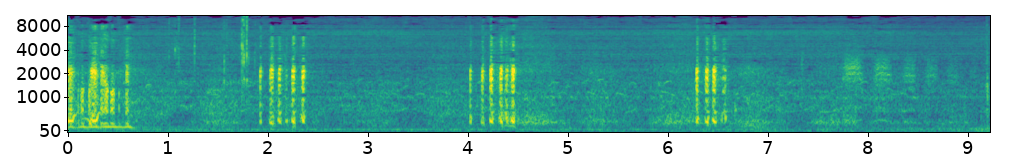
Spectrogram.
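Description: Duck quacking in short runs of quick, clipped notes, about every two seconds, the last run fainter.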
